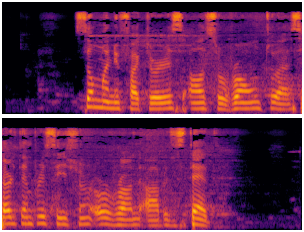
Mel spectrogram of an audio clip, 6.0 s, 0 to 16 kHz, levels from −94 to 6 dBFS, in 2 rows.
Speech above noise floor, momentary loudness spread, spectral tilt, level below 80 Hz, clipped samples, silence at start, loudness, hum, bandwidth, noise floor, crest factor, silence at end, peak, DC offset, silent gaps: 46 dB; 8 LU; -2.5 dB/octave; -58 dBFS; under 0.1%; 0.75 s; -17 LUFS; none; 12 kHz; -64 dBFS; 20 dB; 0.75 s; 0 dBFS; under 0.1%; none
